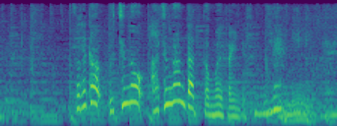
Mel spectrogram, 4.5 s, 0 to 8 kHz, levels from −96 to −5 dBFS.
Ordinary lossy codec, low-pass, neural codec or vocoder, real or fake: none; 7.2 kHz; none; real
